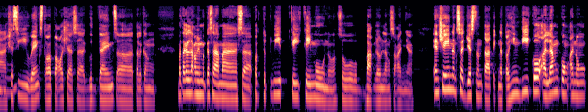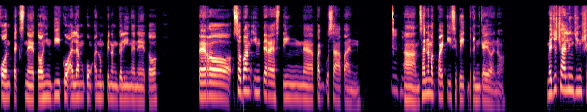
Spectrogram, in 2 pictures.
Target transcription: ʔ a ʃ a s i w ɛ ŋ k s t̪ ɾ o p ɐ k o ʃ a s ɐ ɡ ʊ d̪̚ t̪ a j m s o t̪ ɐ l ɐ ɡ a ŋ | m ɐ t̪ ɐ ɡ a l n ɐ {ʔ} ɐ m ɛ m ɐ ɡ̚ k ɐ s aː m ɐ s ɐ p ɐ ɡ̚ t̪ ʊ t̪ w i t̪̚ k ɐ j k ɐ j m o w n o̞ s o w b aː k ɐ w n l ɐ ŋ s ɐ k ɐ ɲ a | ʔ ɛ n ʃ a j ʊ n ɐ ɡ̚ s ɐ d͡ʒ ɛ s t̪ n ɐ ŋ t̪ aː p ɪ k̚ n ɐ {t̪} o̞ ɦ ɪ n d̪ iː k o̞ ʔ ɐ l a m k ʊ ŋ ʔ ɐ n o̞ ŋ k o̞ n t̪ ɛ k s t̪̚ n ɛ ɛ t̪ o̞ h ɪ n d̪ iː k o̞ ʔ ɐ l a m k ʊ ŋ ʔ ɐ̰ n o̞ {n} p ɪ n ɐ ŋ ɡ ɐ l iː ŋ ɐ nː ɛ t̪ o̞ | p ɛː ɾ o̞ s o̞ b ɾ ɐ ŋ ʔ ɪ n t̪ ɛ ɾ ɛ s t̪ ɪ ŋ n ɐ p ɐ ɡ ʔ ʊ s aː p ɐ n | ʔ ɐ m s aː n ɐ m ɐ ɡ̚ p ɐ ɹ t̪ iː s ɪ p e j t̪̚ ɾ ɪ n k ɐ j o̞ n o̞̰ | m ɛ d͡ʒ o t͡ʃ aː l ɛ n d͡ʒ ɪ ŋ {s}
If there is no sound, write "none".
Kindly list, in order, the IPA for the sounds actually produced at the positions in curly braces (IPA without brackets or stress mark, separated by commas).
k, t̪, ŋ, ʃ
